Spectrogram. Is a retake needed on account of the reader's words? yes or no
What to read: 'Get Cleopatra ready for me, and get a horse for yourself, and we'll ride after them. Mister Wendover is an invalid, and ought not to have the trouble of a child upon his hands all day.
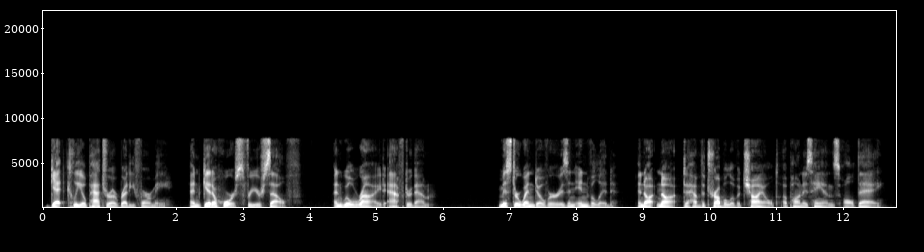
no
